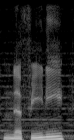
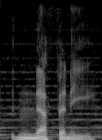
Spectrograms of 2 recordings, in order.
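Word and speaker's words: Nephenee: it's pronounced, that one, is Nefene, or Nefini, I think is how I pronounced it originally. I still stick by that. I think it looks and should be pronounced Nefini, but it's kind of pronounced like Persephone. It's Nephany or something like that.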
